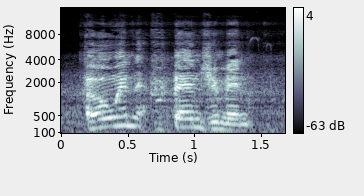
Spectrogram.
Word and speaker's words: Owen Benjamin: Owen Benjamin.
